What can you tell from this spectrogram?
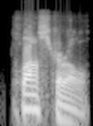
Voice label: "claustral", American

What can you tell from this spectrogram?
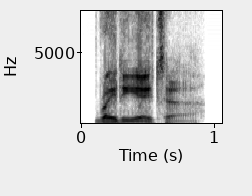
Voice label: "radiator", British

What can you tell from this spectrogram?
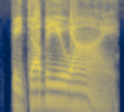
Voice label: "BWI", American

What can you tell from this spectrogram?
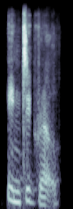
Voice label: "integral", Indian

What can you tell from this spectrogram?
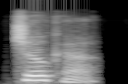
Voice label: "choker", Indian

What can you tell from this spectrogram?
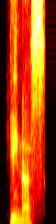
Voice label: "heinous", Indian

